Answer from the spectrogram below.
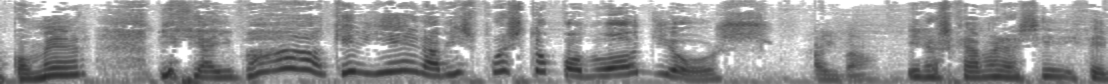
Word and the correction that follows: cogollos: mi cuñada, ay, perdona tía, pero es que no se dice cobollos, se dice cogollos.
